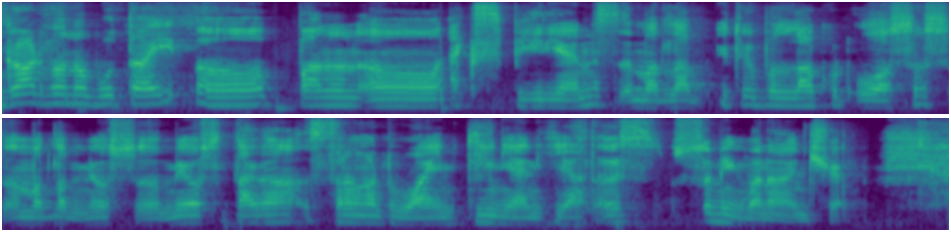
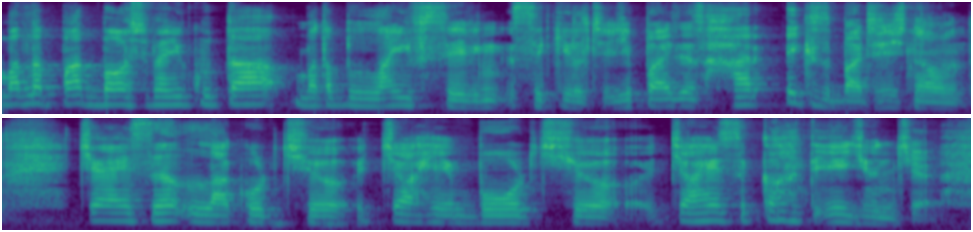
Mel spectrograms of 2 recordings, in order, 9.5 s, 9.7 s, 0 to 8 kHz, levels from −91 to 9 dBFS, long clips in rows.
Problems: none marked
